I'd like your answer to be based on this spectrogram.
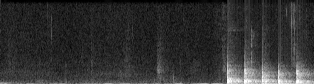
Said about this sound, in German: Klopf, klopf, klopf kann ich mich ereifern.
